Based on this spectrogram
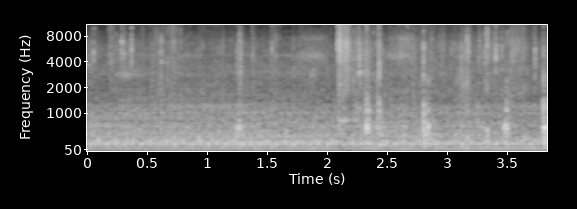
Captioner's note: chain rattling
